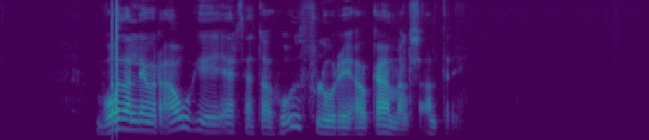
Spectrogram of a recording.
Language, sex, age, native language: Icelandic, male, 50-59, Icelandic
